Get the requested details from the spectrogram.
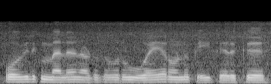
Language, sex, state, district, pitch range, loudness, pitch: Tamil, male, Tamil Nadu, Kanyakumari, 105-115 Hz, -15 LUFS, 110 Hz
